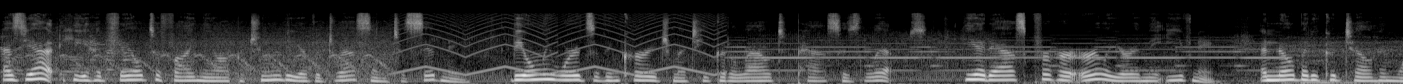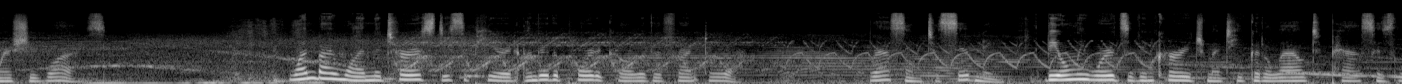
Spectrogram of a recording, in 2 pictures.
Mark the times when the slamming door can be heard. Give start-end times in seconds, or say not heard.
not heard.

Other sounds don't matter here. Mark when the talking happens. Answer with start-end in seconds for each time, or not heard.
0.0-15.1, 16.9-21.4, 22.7-28.0.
